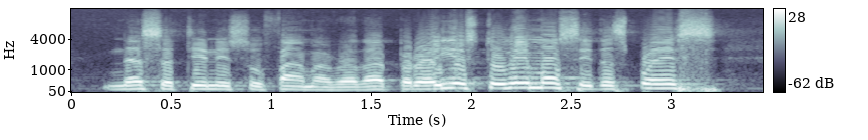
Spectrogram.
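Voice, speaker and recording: Against noticeable background noise, a man with an American accent speaks at a moderate pace in a fairly high pitch with ordinary pitch variation. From United States. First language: English (speaking Spanish). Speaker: pastor and missionary. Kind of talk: sermon. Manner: halting, with fillers.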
